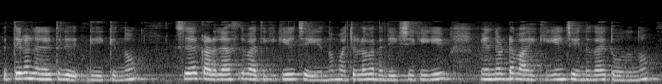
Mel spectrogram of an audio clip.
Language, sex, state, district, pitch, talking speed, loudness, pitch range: Malayalam, female, Kerala, Kollam, 230 Hz, 110 wpm, -16 LUFS, 220-240 Hz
